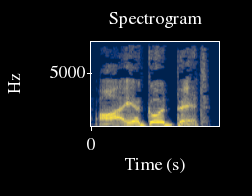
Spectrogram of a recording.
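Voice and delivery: happy reply. A narrator's reading. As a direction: agree happily, as a hearty dwarf. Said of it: "Parson Glaive happily replied".

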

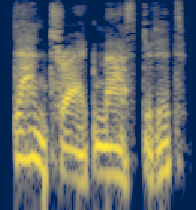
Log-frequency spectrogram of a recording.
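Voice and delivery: understated spite; spiteful. A narrator's reading. Matron mother putting Anzarel down, spitefully. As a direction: remind him with a touch of spite. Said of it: "reminded him spitefully".

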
